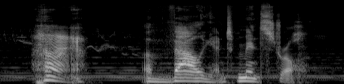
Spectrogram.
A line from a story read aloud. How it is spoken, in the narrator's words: sneered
